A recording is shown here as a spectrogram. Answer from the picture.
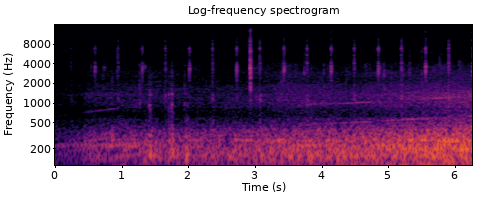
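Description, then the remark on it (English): A vehicle engine hums steadily from inside a moving Korean SUV, a low rumble that grows slightly louder, with faint rhythmic clicks or ticks overhead and no talking. “This is sure a nice car, Mr. Welles. Drives like a dream.”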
